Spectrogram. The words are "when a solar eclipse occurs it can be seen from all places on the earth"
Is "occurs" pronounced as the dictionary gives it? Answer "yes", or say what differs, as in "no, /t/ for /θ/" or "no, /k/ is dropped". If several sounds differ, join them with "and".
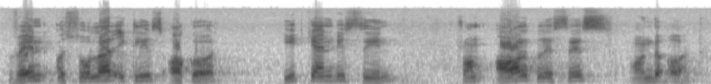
no, /z/ is dropped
